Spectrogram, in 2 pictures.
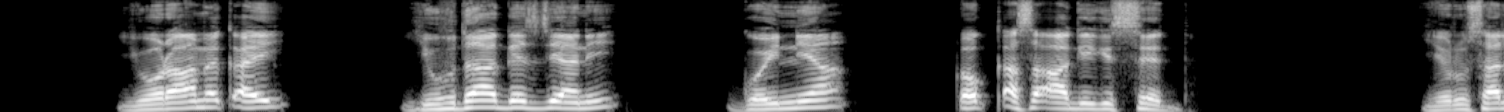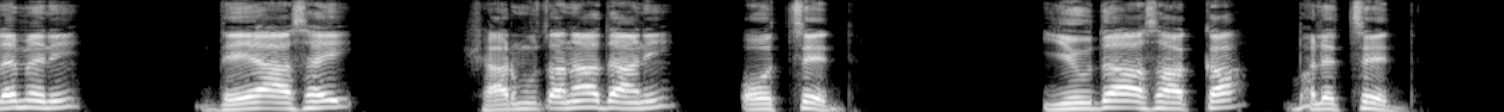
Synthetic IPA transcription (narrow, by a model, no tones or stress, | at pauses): joːɾaːmɛkʼɐj | jɪhʊd̪aːɡɛzːɪjaːn | ɡɔjnːɪjaː | ᶑɔkʼːɐs̬ɐaːɡiːɡɪsːe̞ːd̪ːɐ̥ | jɛɾʊsaːlɛmɛn | d̪ɛjaːɐs̬ɐj | ʃaːɾmʊt͡sʼɐnaːd̪aːn | o̞ːt͡sːe̞ːd̪ːɐ̥ | jɪhʊd̪aːɐs̬aːkːɐ | bɐlɛt͡sːe̞ːd̪ːɐ̥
